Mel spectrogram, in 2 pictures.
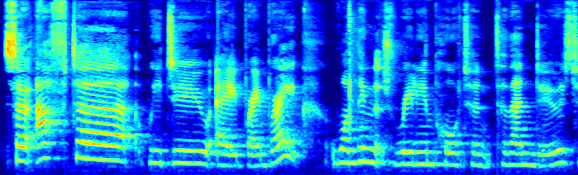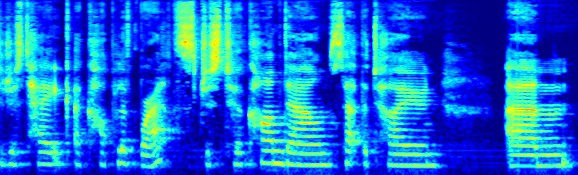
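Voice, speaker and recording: A British woman in her thirties presents to fellow teachers in a friendly, encouraging tone. Her delivery is loose and conversational, full of "um" and "kind of". Her pitch sits in the middle range. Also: steady tone, slow pace. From United Kingdom. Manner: chatty, encouraging, many "um" and "kind of" fillers. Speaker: teacher trainer and academic coordinator. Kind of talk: recorded conference presentation.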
